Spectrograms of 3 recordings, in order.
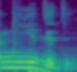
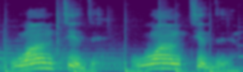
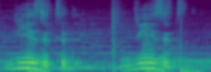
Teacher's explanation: É como se eu colocasse um i entre os dois Ds, para justamente não ficar uma coisa junta. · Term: som de id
